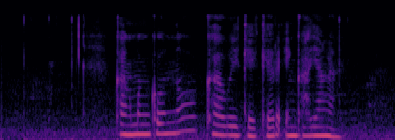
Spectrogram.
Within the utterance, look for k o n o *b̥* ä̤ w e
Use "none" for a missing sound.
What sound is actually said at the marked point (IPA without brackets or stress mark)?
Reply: ɡ̥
